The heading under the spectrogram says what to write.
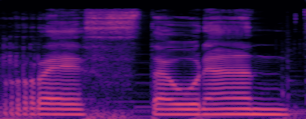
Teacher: you really have to roll your r right there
